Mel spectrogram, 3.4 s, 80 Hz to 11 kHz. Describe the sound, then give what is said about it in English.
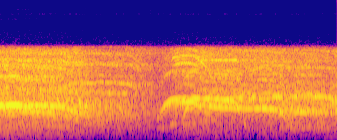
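A basketball crowd at a New Haven game roars during a one-and-one free throw with 2:36 to play, a steady, dense wash of cheering and shouting, dipping briefly partway through before surging back with rising whoops and continuing loud to the end. “Listen to the crowd.”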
